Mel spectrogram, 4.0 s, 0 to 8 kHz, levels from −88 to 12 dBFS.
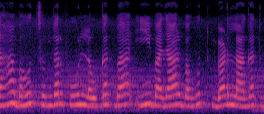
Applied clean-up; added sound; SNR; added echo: none; Train; 20 dB; none.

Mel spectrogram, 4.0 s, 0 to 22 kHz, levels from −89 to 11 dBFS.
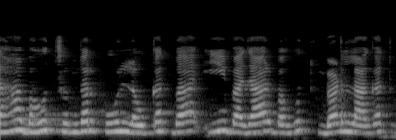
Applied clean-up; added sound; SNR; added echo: classical method log-MMSE.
